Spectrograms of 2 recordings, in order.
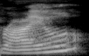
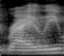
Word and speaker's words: Ryle: And is that how you say his name? – Yeah, I thought it was Riley when I was actually reading it. – No. – No.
